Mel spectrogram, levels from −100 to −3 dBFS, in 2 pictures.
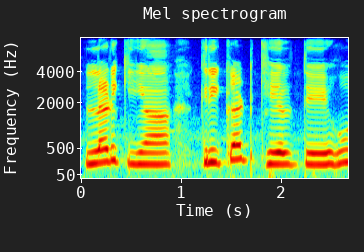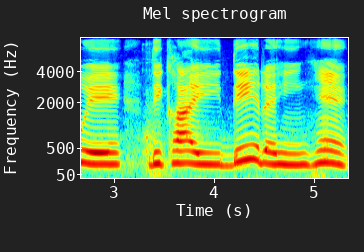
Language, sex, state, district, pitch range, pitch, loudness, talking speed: Hindi, female, Madhya Pradesh, Katni, 205-230 Hz, 210 Hz, -15 LUFS, 90 wpm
